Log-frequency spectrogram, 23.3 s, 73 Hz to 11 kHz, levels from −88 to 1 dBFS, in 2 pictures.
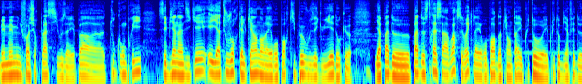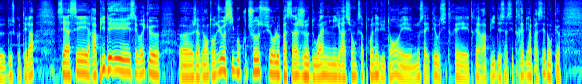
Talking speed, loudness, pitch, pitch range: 245 wpm, -26 LUFS, 125 Hz, 115-140 Hz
